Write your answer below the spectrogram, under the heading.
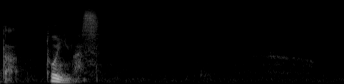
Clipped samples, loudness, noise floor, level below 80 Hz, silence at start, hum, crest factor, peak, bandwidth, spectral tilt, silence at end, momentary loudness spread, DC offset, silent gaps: under 0.1%; -33 LUFS; -69 dBFS; -80 dBFS; 0.05 s; none; 24 dB; -14 dBFS; 19.5 kHz; -6.5 dB/octave; 2.45 s; 19 LU; under 0.1%; none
